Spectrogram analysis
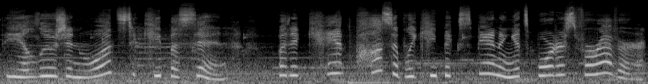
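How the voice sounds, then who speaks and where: A woman's voice: very high voice, lively intonation, a little slow, music in the background. An actress playing a timid, easily scared young girl in a video game, speaking meekly and hesitantly. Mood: earnest. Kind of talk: video game character acting.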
